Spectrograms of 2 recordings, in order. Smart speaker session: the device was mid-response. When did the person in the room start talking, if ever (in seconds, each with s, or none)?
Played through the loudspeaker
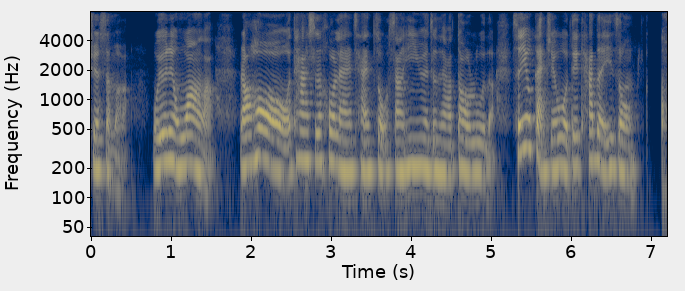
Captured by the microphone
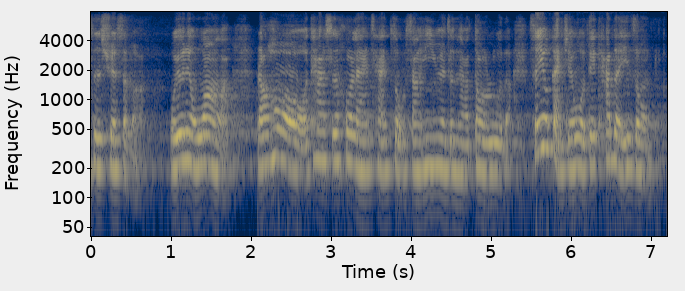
none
